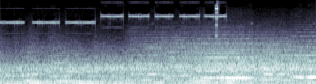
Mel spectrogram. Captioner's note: scanner beeping intensifies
